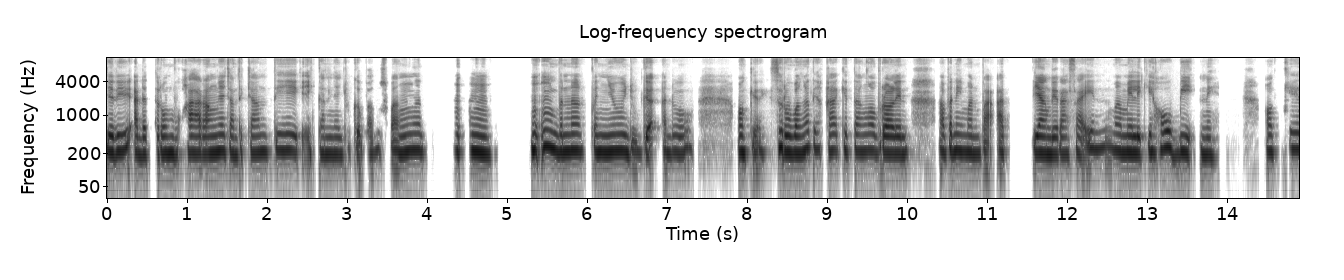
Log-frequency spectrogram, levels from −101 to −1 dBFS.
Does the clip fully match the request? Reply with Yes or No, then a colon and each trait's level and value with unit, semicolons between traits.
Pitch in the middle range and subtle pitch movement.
No: high, 215 Hz; narrow, 1.6 semitones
